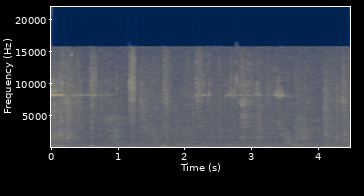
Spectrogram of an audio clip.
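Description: Audience members in a hall stirring and getting up: scattered footsteps, knocks and rustling over low room noise.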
